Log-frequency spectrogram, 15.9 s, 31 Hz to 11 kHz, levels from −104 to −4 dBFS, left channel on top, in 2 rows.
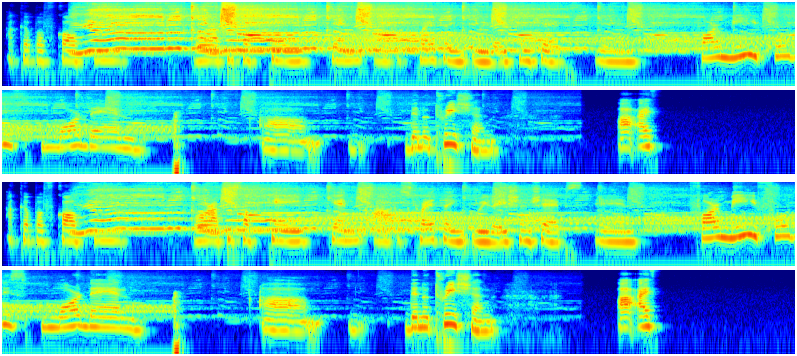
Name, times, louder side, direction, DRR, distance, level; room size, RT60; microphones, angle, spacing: voice 1, 0.2-1.2 1.9-6.3 6.9-9.3 10.5-11.1 11.4-11.6 12.0-12.9 14.1-14.5, right 3 dB, 35° right, 0.5 m, -33 dB
sound 1, 0.7-10.0 10.3-10.9 11.7-11.8, left 8 dB, 65° left, 0.5 m, -32 dB
sound 2, 2.7-9.7, right 2 dB, 80° right, 1.3 m, -42 dB
3.3 x 2.6 x 2.6 m
head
